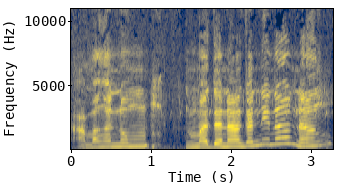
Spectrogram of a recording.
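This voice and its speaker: Casting: playful young woman friend, Ilocano accent, high-pitched, extremely drawn-out delivery, radio drama with noisy track. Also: big pitch swings, fairly bright tone, full character voice. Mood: tipsy, hesitant. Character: teasing young female friend at a drinking party.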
